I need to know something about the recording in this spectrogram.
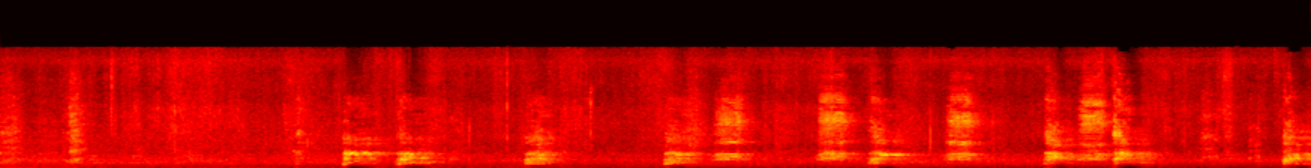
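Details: Australian Terrier named Charlie, a male dog with a barking problem, lets loose a long run of quick, sharp barks, some paired in rapid doubles, coming faster in the second half; a faint low hum runs underneath early on.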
